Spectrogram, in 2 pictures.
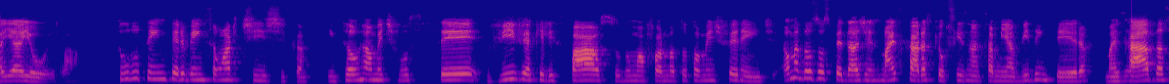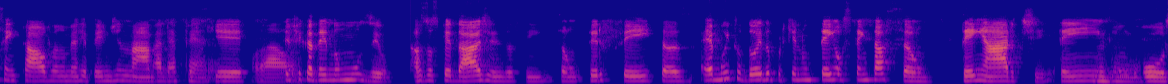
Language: Portuguese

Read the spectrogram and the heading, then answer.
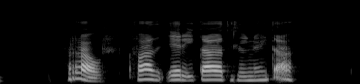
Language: Icelandic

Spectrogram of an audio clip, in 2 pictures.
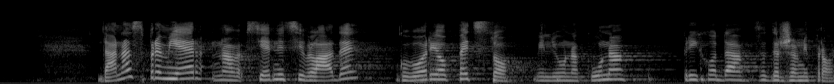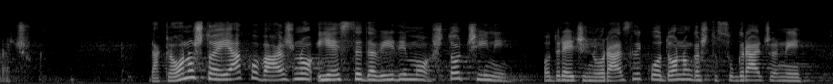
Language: Croatian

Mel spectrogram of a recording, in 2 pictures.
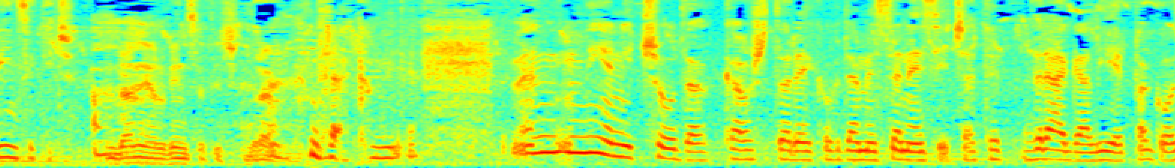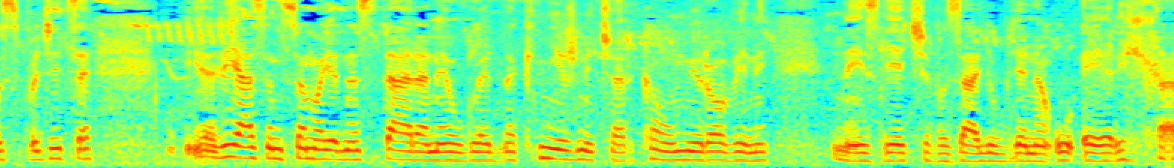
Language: Croatian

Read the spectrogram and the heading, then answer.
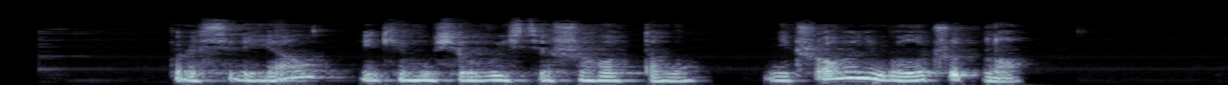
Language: Belarusian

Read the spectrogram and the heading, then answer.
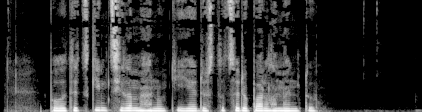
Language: Czech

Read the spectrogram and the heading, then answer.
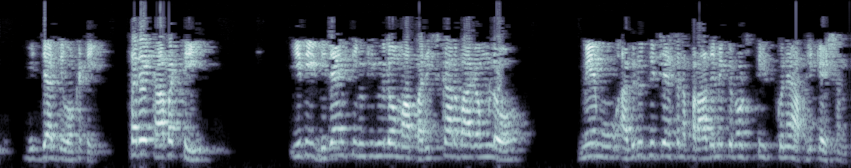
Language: Telugu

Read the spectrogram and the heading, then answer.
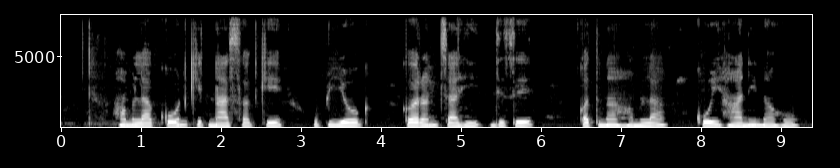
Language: Chhattisgarhi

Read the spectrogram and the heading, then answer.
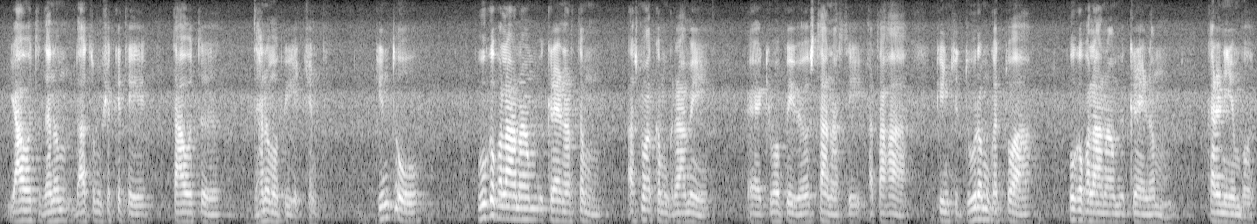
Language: Sanskrit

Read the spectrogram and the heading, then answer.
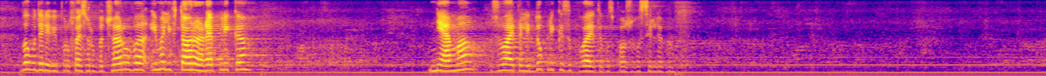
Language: Bulgarian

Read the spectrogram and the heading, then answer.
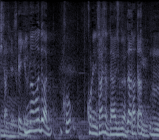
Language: Japanese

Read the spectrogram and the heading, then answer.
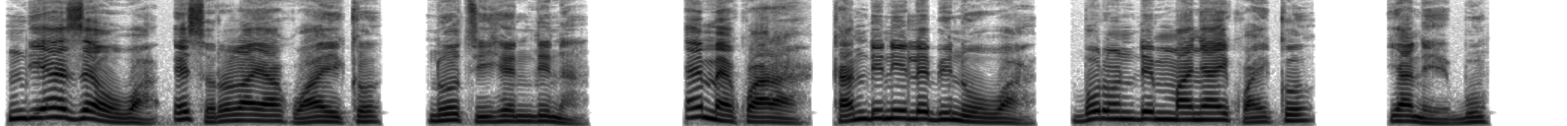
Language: Igbo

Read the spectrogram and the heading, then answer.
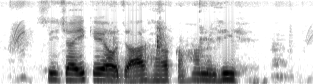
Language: Chhattisgarhi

